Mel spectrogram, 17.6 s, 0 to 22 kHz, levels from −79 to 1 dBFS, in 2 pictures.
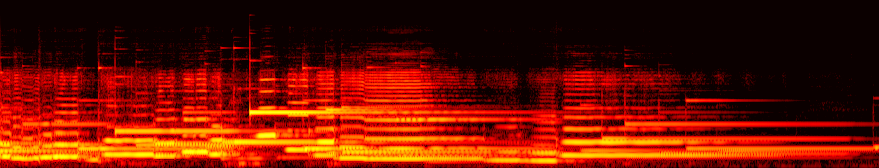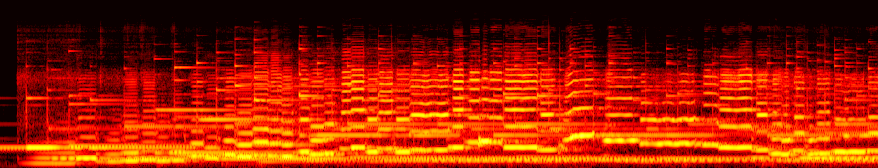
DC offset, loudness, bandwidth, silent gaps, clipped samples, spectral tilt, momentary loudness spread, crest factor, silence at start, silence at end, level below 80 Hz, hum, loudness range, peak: under 0.1%; -20 LUFS; 14 kHz; none; under 0.1%; -5 dB/octave; 13 LU; 14 dB; 0 s; 0 s; -68 dBFS; none; 9 LU; -8 dBFS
